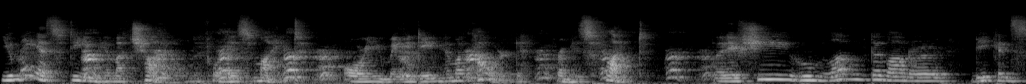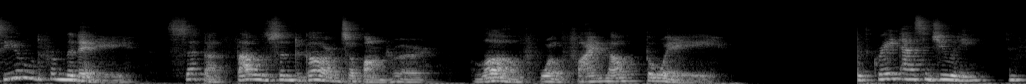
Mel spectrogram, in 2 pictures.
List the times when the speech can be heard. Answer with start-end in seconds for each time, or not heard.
0.0-6.5, 7.1-17.6, 18.8-20.4.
